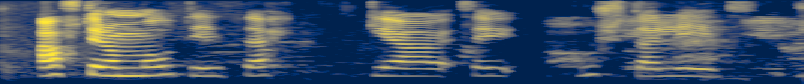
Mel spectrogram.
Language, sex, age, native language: Icelandic, male, 12, Icelandic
